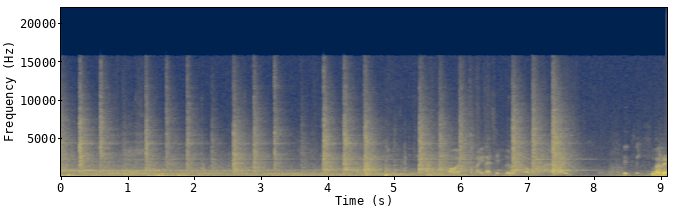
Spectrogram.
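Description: A sawmill machine hums steadily nearby.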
